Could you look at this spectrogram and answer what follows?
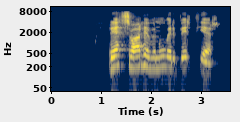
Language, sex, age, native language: Icelandic, female, 60-69, Icelandic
